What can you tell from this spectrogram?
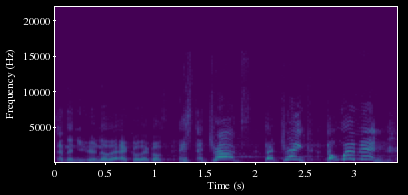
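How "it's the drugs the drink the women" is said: very high-pitched put-on Caribbean island accent. Retelling a sermon, voicing an echo from the crowd in an islander accent. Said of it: "I don't know why I made it sound like it was an islander".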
